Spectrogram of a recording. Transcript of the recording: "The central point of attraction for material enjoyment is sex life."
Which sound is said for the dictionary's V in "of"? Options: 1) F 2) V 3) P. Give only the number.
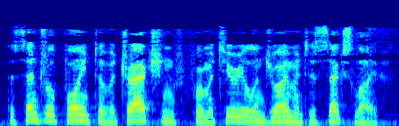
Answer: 2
